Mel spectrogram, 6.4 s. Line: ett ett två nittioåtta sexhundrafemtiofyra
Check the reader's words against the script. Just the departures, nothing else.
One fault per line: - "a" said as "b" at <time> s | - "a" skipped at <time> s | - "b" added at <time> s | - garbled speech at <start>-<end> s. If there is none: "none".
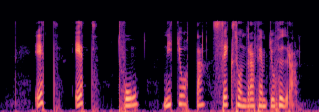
none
